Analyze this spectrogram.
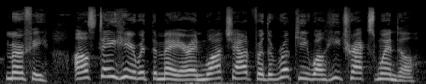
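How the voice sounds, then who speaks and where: High-voiced, tough female cop. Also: lively intonation. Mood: determined. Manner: brisk, no-nonsense. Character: tough, loyal female police officer, brisk and determined. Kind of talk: video game cutscene acting.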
